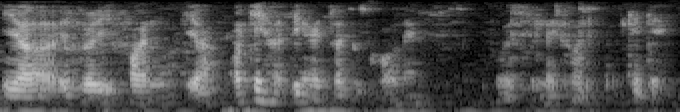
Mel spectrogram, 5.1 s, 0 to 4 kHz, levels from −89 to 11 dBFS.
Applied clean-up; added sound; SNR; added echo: classical method WPE with log-MMSE.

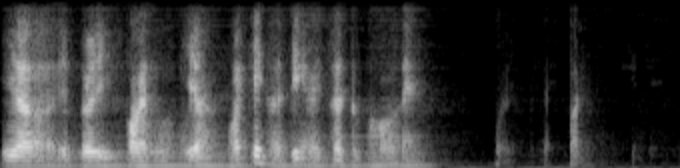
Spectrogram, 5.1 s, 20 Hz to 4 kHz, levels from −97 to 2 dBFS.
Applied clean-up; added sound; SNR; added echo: neural mask model DeepFilterNet 3.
